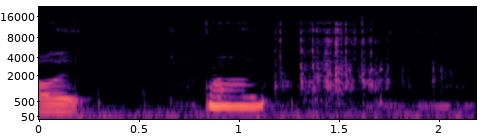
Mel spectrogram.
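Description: A child's voice says two short words, then faint light clicking and rustling of a plastic LEGO car being handled close to the microphone.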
